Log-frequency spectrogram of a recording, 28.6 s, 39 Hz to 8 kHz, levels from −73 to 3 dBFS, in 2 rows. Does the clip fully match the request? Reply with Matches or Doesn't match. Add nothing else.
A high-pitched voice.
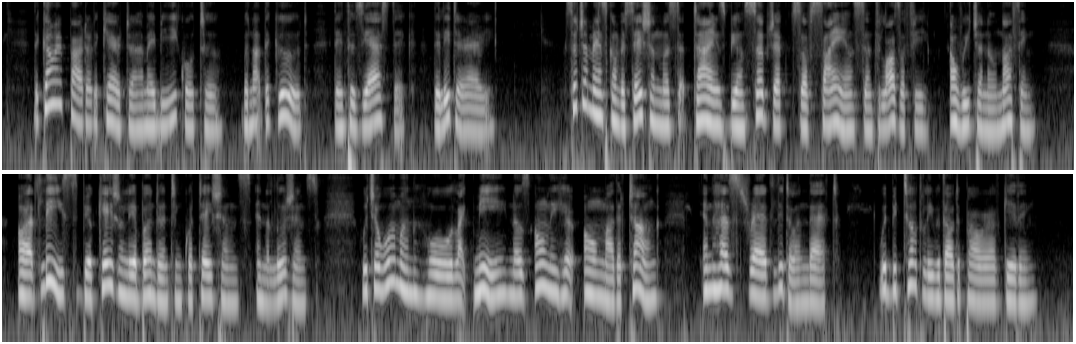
Doesn't match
